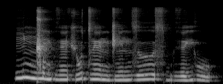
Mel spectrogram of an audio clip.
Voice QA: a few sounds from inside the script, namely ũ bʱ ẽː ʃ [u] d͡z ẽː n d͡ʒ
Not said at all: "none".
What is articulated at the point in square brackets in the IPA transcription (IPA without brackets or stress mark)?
u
